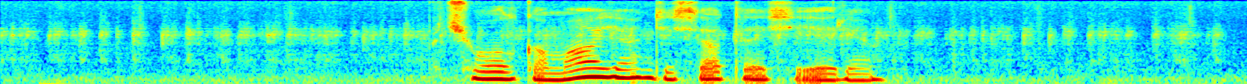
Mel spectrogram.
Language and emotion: Russian, sad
